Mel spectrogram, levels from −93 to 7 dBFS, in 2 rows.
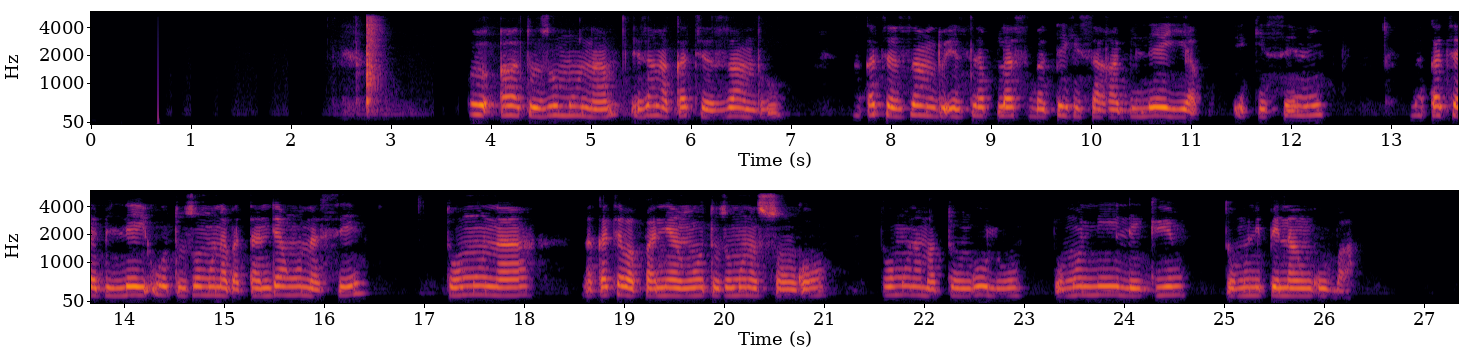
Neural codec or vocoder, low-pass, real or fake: none; 5.4 kHz; real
